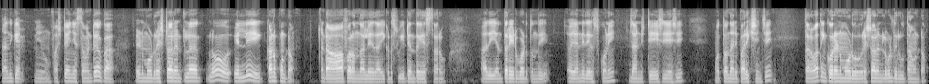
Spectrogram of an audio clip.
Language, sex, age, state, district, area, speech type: Telugu, male, 18-30, Telangana, Jangaon, rural, spontaneous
